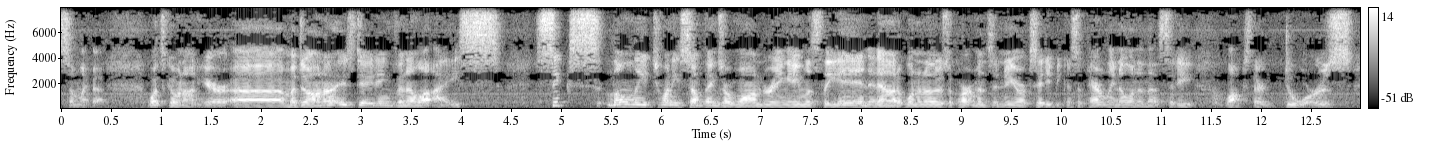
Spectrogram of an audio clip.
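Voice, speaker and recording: Male radio host for offbeat, self-mocking patter; lively, swooping intonation, faint background noise. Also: medium pitch, low-quality recording. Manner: playful, tongue-in-cheek, self-deprecating. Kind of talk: casual comic radio patter.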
